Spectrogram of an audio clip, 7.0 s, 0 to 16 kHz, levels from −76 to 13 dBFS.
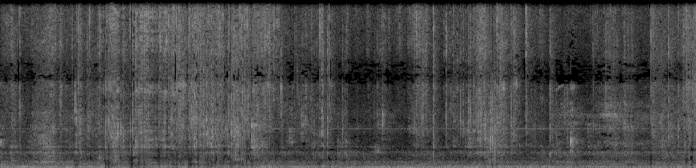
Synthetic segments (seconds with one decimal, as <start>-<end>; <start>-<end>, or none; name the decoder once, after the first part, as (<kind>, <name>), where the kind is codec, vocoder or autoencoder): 1.0-1.7 (codec, SNAC)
